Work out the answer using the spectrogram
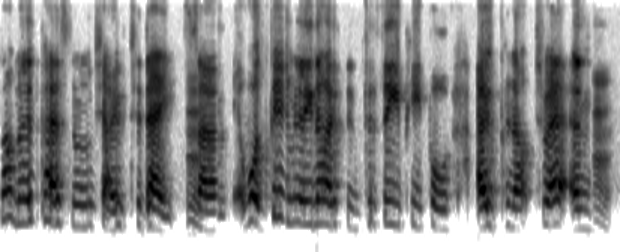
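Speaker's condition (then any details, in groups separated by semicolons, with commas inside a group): Cerebral palsy; cerebral palsy since childhood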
